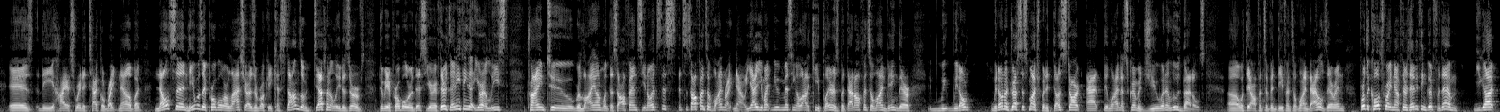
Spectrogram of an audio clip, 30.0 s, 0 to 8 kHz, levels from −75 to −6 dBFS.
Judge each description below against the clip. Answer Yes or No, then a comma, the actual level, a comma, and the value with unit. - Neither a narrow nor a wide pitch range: No, wide, 6.1 semitones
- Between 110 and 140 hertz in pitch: No, medium, 150 Hz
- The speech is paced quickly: Yes, fast, 220 wpm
